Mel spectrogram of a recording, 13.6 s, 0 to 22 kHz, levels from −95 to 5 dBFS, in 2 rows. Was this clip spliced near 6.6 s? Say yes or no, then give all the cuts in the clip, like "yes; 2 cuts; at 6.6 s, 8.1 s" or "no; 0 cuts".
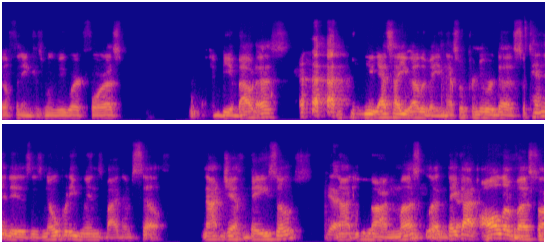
yes; 1 cut; at 6.6 s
